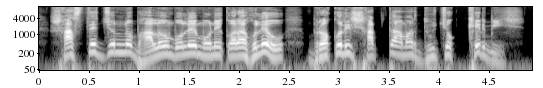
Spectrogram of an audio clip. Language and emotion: Bengali, disgusted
